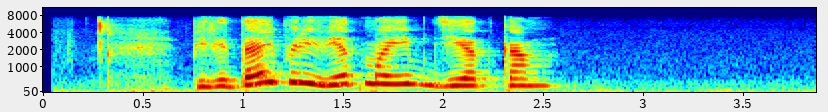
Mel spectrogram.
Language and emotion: Russian, positive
